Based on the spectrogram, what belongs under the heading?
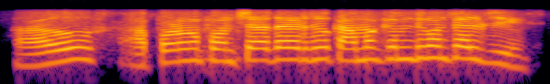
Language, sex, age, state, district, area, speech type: Odia, male, 60+, Odisha, Jajpur, rural, conversation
